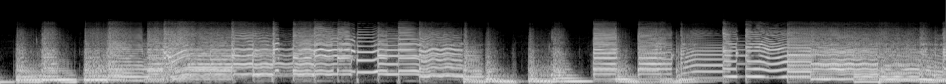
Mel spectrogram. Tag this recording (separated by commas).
Plucked string instrument, Strum, Guitar, Musical instrument, Music, Electric guitar, Bass guitar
